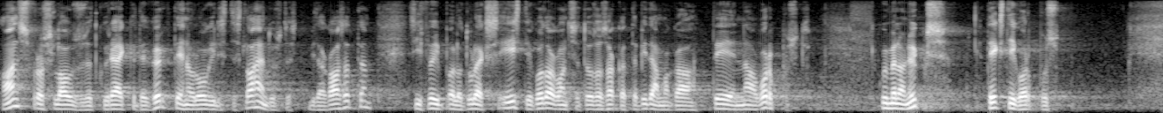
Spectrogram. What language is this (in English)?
Estonian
